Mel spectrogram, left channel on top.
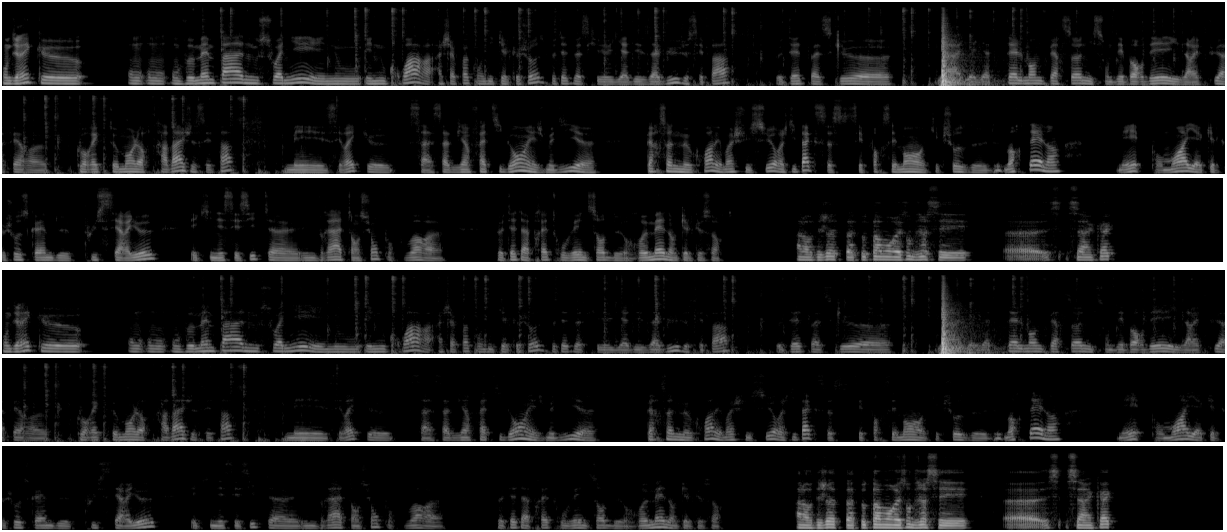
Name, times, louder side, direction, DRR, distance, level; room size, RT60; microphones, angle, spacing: voice 1, 0.0-0.9 1.3-7.3 7.7-8.9 9.3-12.7 13.0-18.2 18.7-23.0 23.4-26.0 26.3-28.9 29.4-31.7, left 4 dB, 60° left, 0.5 m, -39 dB
sound 1, 1.8-15.7, left 1 dB, 15° left, 1.6 m, -52 dB
sound 2, 7.0-14.1, equal, ahead, 0.7 m, -37 dB
voice 2, 32.4-34.1 34.5-35.5, right 4 dB, 70° right, 0.5 m, -32 dB
6.7 x 2.3 x 2.7 m
head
